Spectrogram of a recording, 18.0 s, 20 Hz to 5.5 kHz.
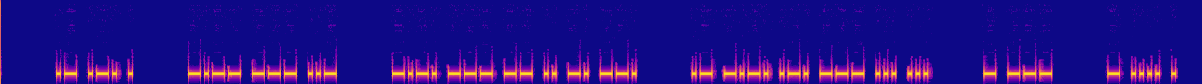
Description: Morse code, heard as a keyed tone, about 20 wpm, 700 Hz. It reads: ARE YOU COMING ACROSS TO THE
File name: UK MASTER QSOs TRAINING / 20WPM / UK MASTER QSOs 0030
